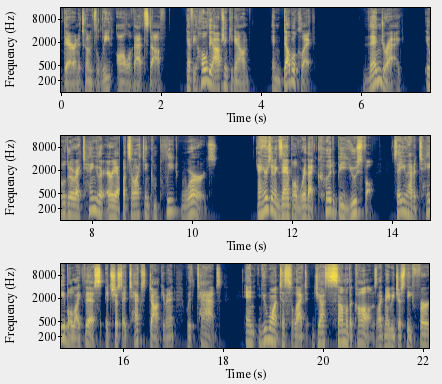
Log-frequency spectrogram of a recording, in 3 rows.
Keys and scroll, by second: 2.0 super+z.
